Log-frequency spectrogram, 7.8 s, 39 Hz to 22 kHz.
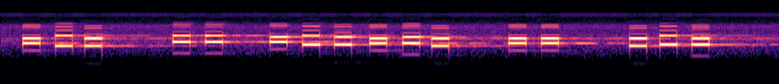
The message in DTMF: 731 ## 065781 77 164

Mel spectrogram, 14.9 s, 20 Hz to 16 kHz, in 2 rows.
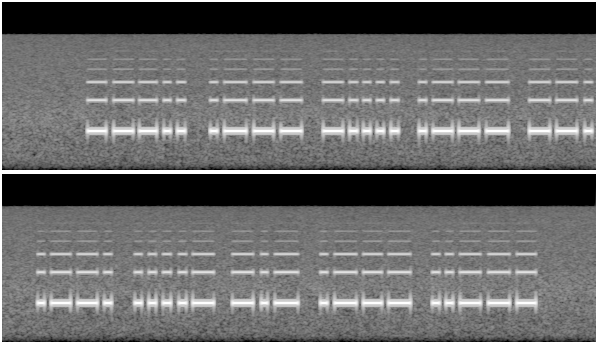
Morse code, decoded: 8J6JG P4KJ2

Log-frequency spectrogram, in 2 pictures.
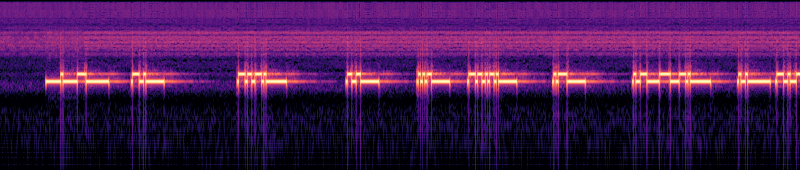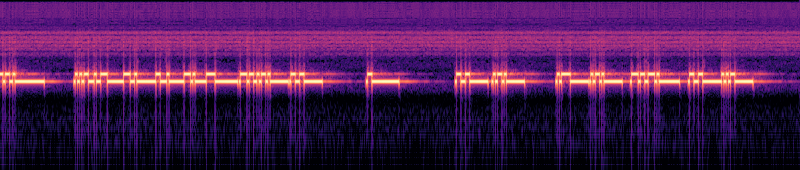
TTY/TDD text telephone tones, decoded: ON HIS DEATH, SANCHO DIVIDED HIS

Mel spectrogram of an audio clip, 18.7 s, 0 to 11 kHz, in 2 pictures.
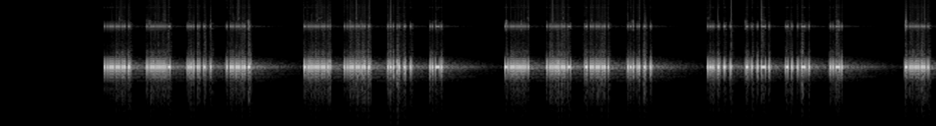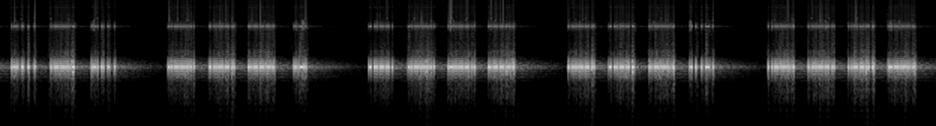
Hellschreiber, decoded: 3979 2371 6967 7441 6797 2821 6252 3084 3335

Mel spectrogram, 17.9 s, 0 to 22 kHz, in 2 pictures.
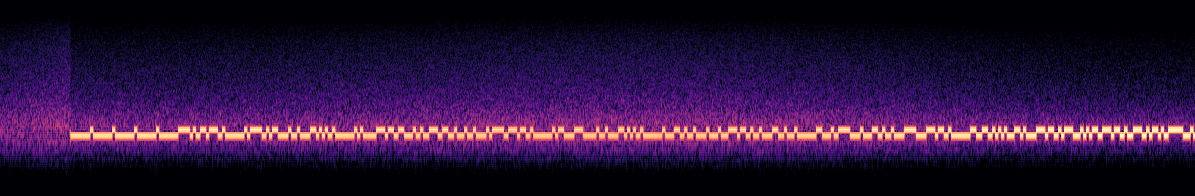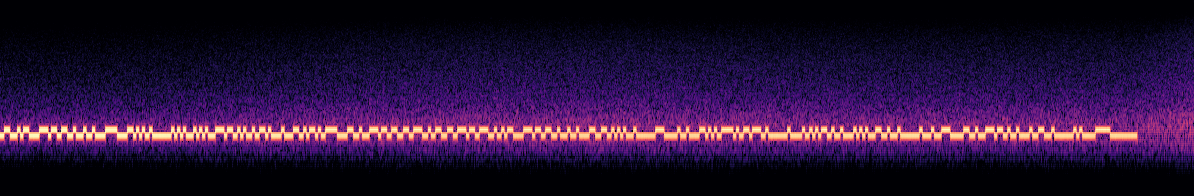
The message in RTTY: EB4X CAP3 BM4U1 0COU9 IYG ZS ADTWB P94YY FGUDOP INI NB P86M4 KS60QMP 2XT

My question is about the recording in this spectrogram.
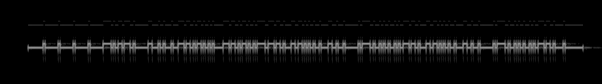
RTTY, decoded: CQ DX DE UR0EJJ UR0EJJ K

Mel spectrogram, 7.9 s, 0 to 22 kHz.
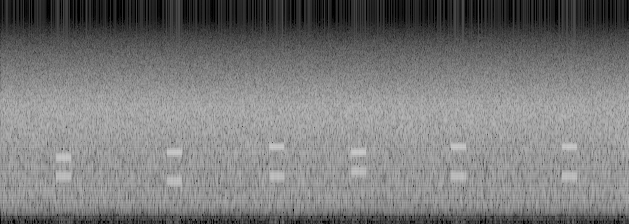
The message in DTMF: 7 5 9 0 9 9

